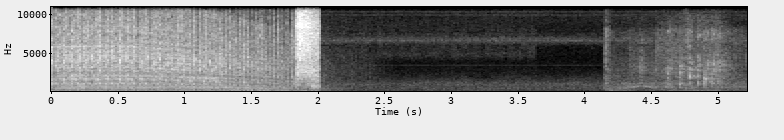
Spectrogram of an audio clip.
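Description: A tractor engine in Farming Simulator 25 is switched off, then a starter catches and the engine fires back into a steady idle, loud and close, with no talking.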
